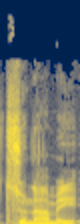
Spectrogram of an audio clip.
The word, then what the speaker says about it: tsunami: Tsunami, you pronounce it so well. – Thank you, yes. I learned that from George Takei on the Howard Stern Show. He taught everyone how to say it properly.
